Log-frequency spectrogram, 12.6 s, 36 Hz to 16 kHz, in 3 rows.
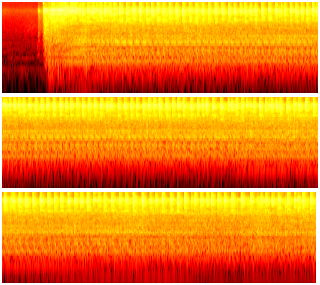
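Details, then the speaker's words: Old McCulloch 1-40 chainsaw test run, very smoky: fires abruptly, loud raspy uneven burbling beat, rough running; owner suspects bad crankshaft seal on one side or crankcase sludge, possibly needs carb rebuild kit; tuning not far off, cause unconfirmed. "well that's a smoky mouse I'm not totally sure what to make of this one it almost acts like it could have a bad crankshaft seal on one side"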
